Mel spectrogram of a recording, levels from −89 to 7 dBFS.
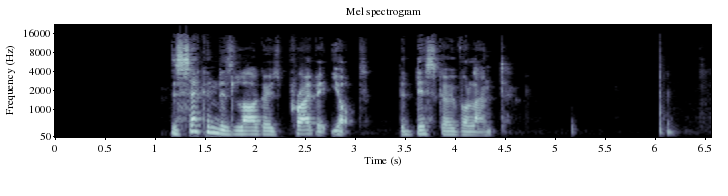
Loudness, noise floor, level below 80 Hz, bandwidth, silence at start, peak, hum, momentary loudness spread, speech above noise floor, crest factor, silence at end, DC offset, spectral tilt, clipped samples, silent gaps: -16 LUFS; -85 dBFS; -60 dBFS; 16 kHz; 1.15 s; 0 dBFS; none; 23 LU; 68 dB; 20 dB; 0.4 s; under 0.1%; -3 dB/octave; under 0.1%; none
